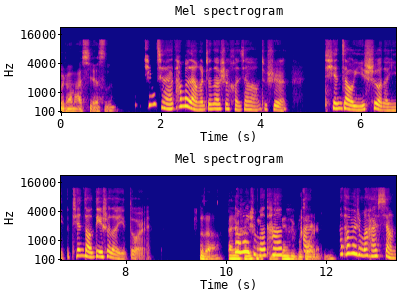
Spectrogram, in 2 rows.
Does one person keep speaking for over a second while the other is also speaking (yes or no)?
yes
